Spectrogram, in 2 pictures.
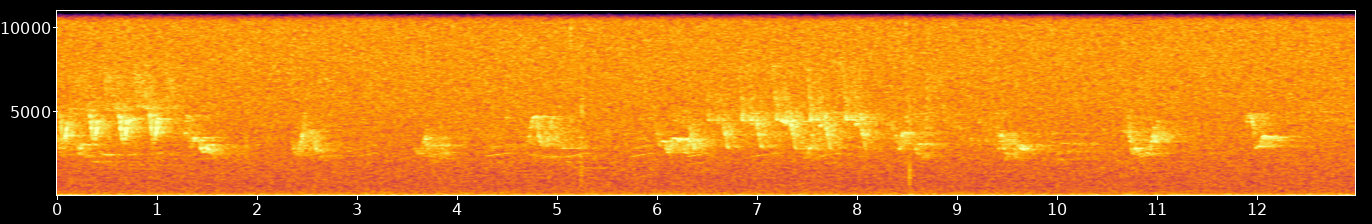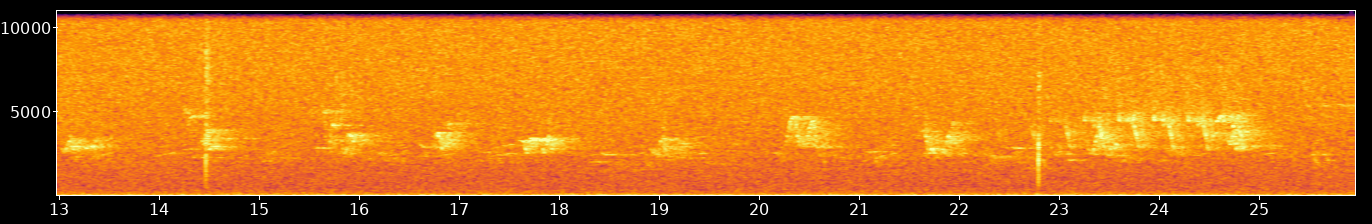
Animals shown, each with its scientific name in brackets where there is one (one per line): Red-eyed Vireo (Vireo olivaceus)
Ovenbird (Seiurus aurocapilla)
Wood Thrush (Hylocichla mustelina)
